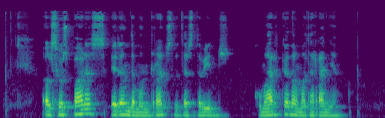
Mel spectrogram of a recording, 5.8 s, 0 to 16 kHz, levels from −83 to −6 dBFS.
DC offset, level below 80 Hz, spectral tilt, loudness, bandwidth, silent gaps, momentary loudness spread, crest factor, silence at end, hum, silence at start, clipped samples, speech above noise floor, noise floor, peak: under 0.1%; -46 dBFS; -5.5 dB/octave; -26 LUFS; 11.5 kHz; none; 11 LU; 18 dB; 0.6 s; none; 0.25 s; under 0.1%; 36 dB; -61 dBFS; -8 dBFS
